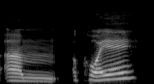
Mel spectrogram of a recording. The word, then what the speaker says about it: Okoye: We also have Okoye, right? – Yeah.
